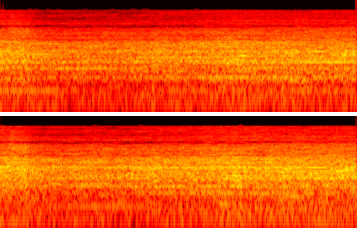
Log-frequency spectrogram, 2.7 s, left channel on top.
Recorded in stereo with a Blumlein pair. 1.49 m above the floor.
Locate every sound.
0.0 s an engine running: 20° right, 0.8 m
